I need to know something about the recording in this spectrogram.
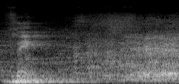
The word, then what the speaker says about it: think: Think, T sama H itu bacanya think.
